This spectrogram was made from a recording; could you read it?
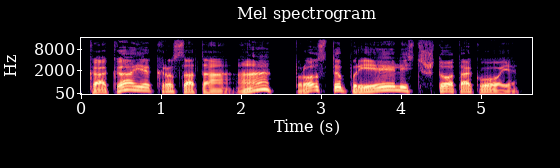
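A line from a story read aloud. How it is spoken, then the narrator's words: Delighted singsong farmer. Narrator (Russian): Нараспев восторгался фермер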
